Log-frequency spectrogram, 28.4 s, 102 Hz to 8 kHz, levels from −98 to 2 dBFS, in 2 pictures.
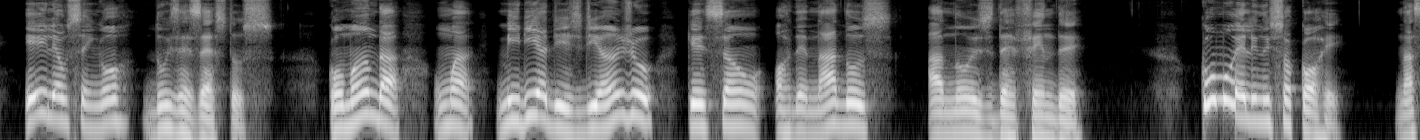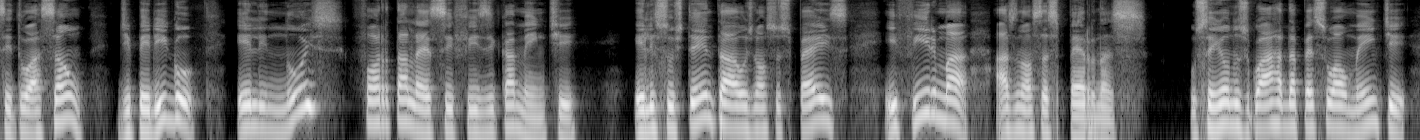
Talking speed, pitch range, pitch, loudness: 95 wpm, 130-180 Hz, 150 Hz, -16 LUFS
